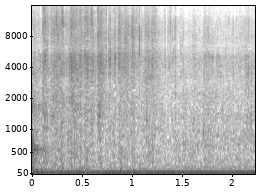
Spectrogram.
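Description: Cellophane gift wrapping crinkling faintly as the wrapped package is handled and lifted, over a steady low electrical hum.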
